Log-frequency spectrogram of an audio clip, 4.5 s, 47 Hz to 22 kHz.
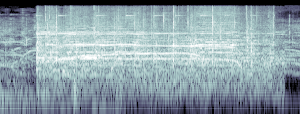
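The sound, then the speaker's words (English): A large outdoor crowd of 500 to 1,000 people in Harvard Square, stopping traffic to celebrate a victory, roars and cheers continuously after a sudden start, with overlapping shouts and whistles forming a dense, steady wall of noise that stays loud throughout. “It was an improv celebration in Harvard Square, an all-Riker mammoth fair, the crowd stopping traffic to celebrate, some celebrating with champagne, others with the American flag, and mixed in with plenty of noise.”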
